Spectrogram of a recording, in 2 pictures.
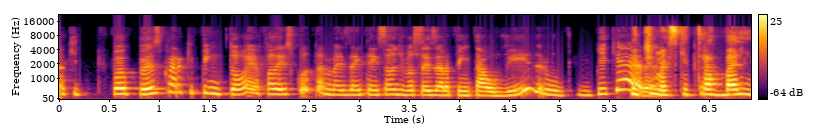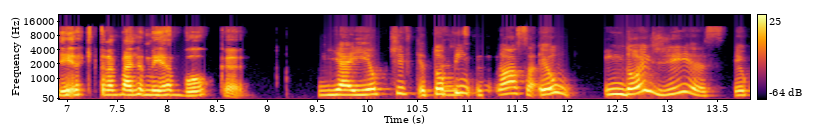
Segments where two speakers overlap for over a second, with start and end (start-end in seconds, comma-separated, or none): none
